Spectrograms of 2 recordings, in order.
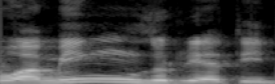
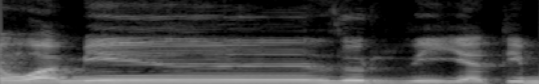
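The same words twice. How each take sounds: First: The n is pronounced as a clear ng sound. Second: The n is a hidden nasal gliding toward dh. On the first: The speaker calls it wrong. "bukan ... ikhfa itu tidak ng atau tidak eng" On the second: The speaker calls it right. "Jadi bacanya"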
